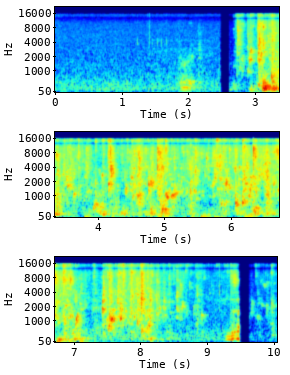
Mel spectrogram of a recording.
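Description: Water splashing and sloshing in a filled bathtub as a person moves and thrashes in it. It starts suddenly about three seconds in and cuts off abruptly near the end.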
